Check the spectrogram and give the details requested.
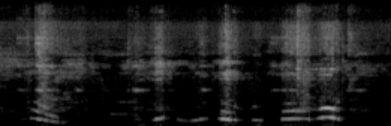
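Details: Hill myna on a lure recording for mynas that have stopped calling: a run of short varied whistles, one sharply falling, others level or gently bending, roughly one each second, with steady high hiss behind.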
